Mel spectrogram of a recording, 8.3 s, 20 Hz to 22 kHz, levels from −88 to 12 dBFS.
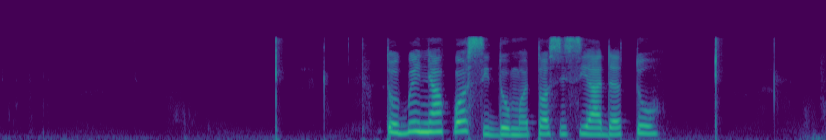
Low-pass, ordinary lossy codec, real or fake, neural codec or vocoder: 7.2 kHz; none; fake; codec, 16 kHz, 2 kbps, X-Codec, WavLM features, trained on Multilingual LibriSpeech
